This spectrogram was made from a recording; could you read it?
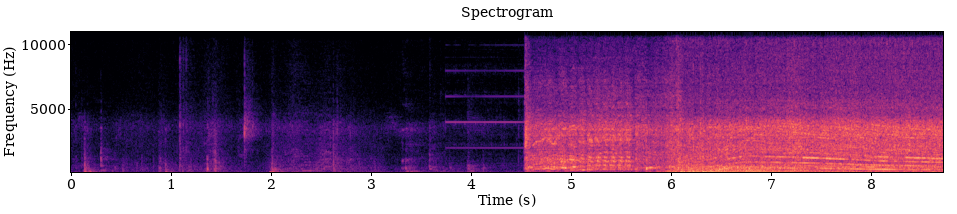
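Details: Audi S6 V10 cranks, catches quickly and settles into an even idle with no air-intake hiss, after rocker (valve) cover oil-leak repair with engine flush, idle only; handling clicks first: normal start and idle, no leak.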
